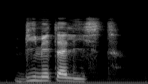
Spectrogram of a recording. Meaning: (adjective) bimetallist
- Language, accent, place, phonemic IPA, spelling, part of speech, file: French, France, Lyon, /bi.me.ta.list/, bimétalliste, adjective / noun, LL-Q150 (fra)-bimétalliste.wav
